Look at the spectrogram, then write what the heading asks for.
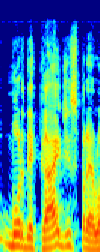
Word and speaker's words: Mordecai: primo, o açoiro, desculpe, o Mordecai ou Mordei, né, como se fala em hebraico.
